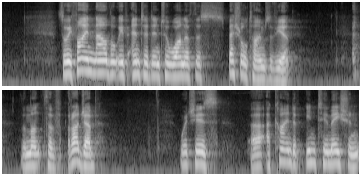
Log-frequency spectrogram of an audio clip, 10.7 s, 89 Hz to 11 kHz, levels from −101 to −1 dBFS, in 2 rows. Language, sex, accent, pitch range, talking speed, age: English, male, British, 100-155 Hz, 145 wpm, 50-69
